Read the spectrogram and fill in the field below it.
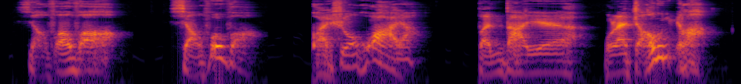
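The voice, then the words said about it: Weird, sly mocking voice. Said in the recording (Chinese): “电话那头的说话声是阴阳怪气”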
